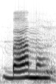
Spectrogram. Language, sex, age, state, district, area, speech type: Odia, female, 18-30, Odisha, Bargarh, rural, read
